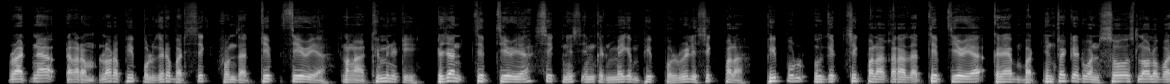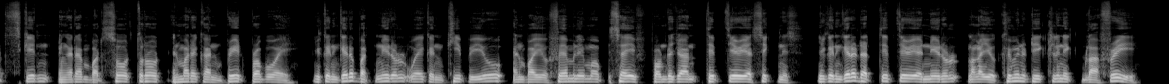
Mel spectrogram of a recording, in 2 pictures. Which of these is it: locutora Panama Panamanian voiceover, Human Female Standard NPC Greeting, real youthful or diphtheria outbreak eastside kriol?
diphtheria outbreak eastside kriol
